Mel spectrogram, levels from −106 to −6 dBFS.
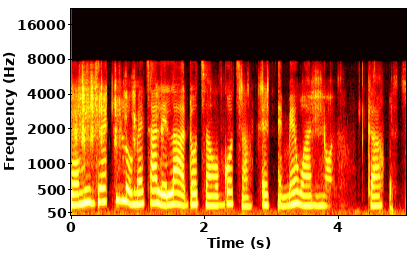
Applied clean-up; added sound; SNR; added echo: neural diffusion model UNIVERSE++.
